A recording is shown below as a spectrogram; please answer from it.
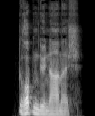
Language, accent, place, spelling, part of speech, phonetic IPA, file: German, Germany, Berlin, gruppendynamisch, adjective, [ˈɡʁʊpn̩dyˌnaːmɪʃ], De-gruppendynamisch.ogg
- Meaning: of group dynamics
